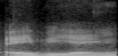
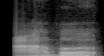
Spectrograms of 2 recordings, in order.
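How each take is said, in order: First: "A B A" said letter by letter; each letter of "A B A" named separately; spelled out. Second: "Aba" pronounced as one word; read as a word. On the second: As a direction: say "Aba" as a name, not as letters. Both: Shown as a demonstration. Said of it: "how you pronounce this".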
